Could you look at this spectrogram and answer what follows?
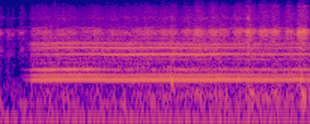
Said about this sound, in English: Train nearly reached top of slope. And still no sign of thieves. I wonder if they've learned that this part of the track is being watched. The engine reached the crest of Jackknife Hill and continued westward without incident.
